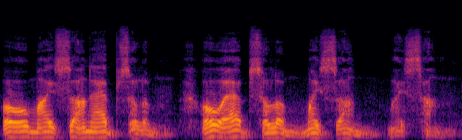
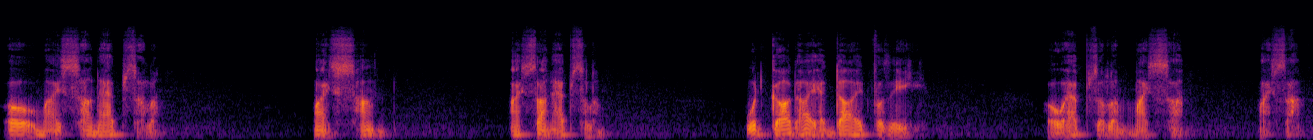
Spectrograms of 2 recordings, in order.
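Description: First: A mild mock wail of mourning; slow grieving cry for his son; crying out in grief. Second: Broken king mourning his son, dying away; weeping lament. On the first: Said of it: "the king cried with a loud voice". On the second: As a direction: grieve it out, fading to a whispered sob. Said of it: "and wept". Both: A narrator's reading.

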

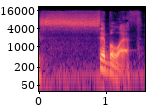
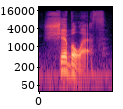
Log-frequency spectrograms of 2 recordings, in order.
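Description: First: Sibboleth with s instead of sh; sibboleth, an s in place of sh; s for sh demo. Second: Shibboleth with a clear sh; shibboleth, sh clearly sounded; sh sound demo. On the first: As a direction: say sibboleth, s not sh. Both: Shown as a demonstration. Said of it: "Who would say sibboleth".

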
